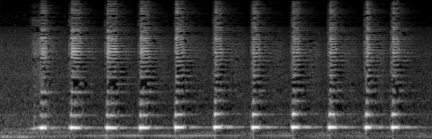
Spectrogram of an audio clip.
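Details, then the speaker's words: Yamaha RX-King two-stroke reed valve (membrane) after its petals were opened slightly to cure a choked, heavy sound. Even, clear, tuneful reedy buzzes, about two a second as air is drawn through; all petals now vibrate freely. "Nah, jadi semuanya main ya bosku, ini semuanya main."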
